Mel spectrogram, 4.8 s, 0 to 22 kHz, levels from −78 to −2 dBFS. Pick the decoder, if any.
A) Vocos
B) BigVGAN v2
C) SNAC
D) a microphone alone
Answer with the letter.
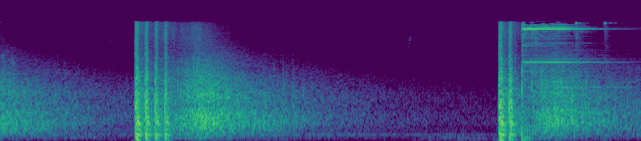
D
